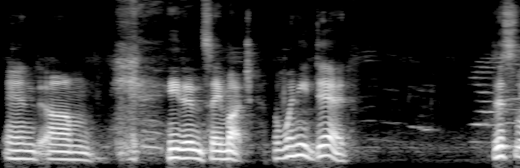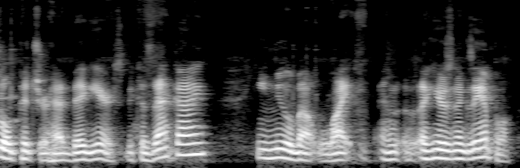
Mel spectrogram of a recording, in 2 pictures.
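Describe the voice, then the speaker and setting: A man telling a rambling comic monologue in a deadpan, mock-earnest way, halting with pauses and fillers. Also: medium pitch. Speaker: comedian.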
